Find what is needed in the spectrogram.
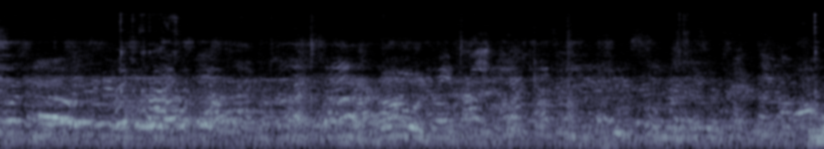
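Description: Background chatter of many diners' voices in a restaurant dining room, overlapping and steady.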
